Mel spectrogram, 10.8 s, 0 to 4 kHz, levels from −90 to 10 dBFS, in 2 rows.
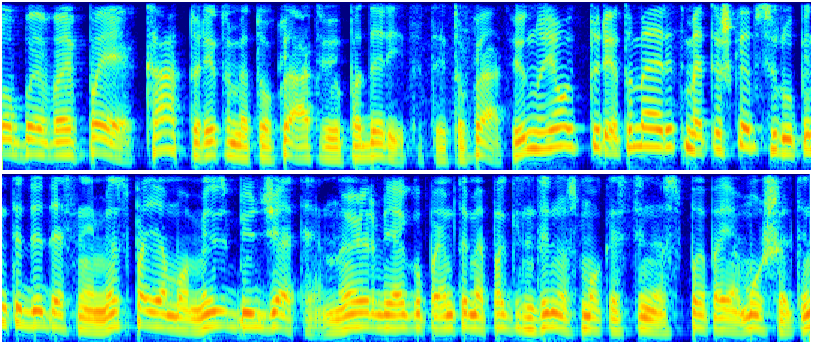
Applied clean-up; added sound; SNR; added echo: none; none; none; none.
